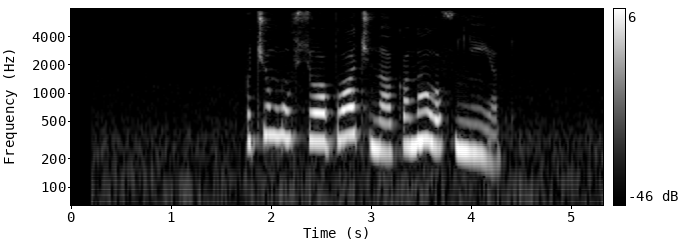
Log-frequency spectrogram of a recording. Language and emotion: Russian, sad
